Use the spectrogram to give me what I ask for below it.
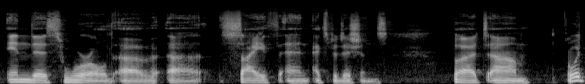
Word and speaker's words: Scythe: Um, uh, he teaches us, uh, expeditions, which is, if you've ever played, uh, I know it's Scythe, but, I like to pronounce it sky, which is a stonem game.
